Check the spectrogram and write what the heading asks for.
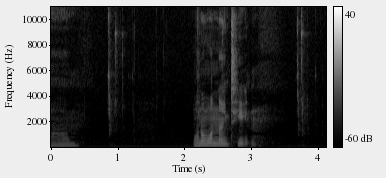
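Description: A man's wordless voiced sounds: a held hum right at the start and a second, shorter hum about two seconds in, with a few faint computer-keyboard key clicks between them over a steady low electrical hum.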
